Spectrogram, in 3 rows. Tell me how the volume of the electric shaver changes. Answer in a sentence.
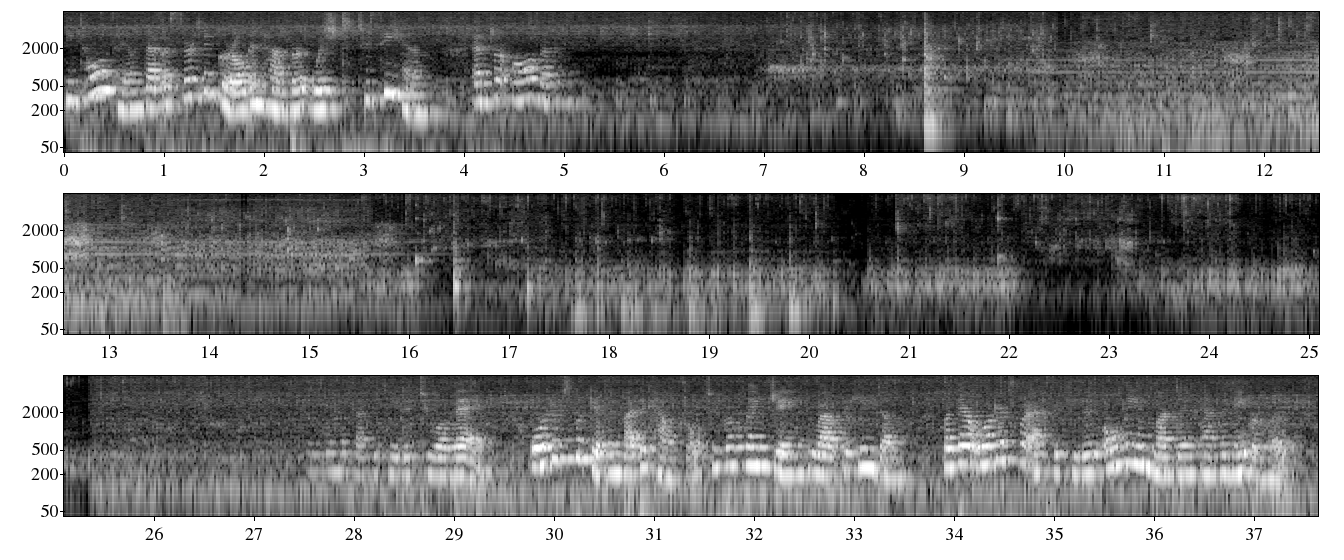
The loudness of the electric shaver goes up, then down.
